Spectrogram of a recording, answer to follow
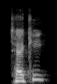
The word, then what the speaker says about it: techie: yeah yeah is that is that techie or is that teach how do you say t-e-c-h-i-e techie that's techie jesus that's what i thought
